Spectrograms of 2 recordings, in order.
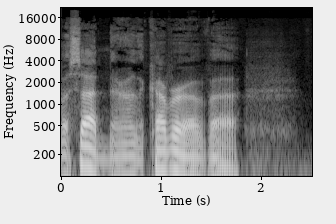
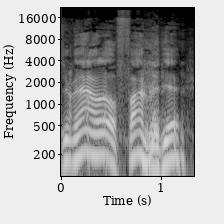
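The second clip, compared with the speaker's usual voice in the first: higher, chummy mock organizer; quoting the prankster; 8 semitones higher, faster than usual. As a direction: sound pleased with the prank, pitched up.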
